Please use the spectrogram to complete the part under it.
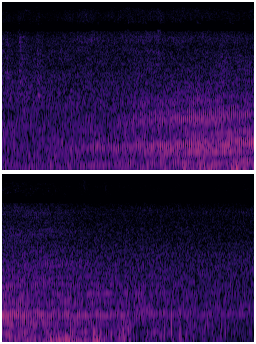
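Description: A vehicle passes with a rising engine whine.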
